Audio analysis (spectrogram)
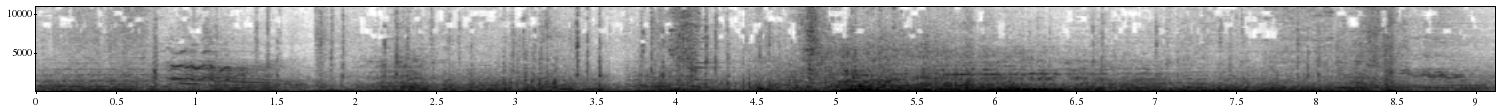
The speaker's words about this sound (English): Oh, there goes the horse.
